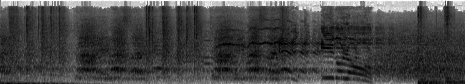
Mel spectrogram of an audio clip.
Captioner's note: fans chanting; speaking spanish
